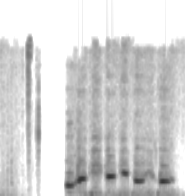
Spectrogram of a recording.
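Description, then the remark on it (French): A bright, electronic-sounding bird-chirp phone ringtone: a quick run of about six high, warbling tweets in a lively rhythm, clear, with no one talking. “Euh, euh, la sonnerie des petits oiseaux.”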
